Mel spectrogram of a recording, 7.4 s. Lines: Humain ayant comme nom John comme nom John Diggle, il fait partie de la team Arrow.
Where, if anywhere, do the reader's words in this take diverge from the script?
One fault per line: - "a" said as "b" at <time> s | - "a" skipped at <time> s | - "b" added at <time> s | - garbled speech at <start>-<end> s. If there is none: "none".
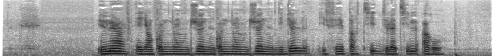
none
